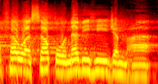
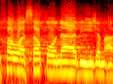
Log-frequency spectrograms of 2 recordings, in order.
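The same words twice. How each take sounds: First: فوسطن with a short nun, no long vowel; correct reading. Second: فوسطنا with a long na, said as a mistake; wrong reading. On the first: A teacher reciting the correct form slowly, short nun. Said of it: "إذن هنا". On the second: A teacher demonstrating the wrong reading, with a long na. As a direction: read فوسطنا stretching the na as the wrong way. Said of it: "لا نقول". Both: Shown as a demonstration.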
